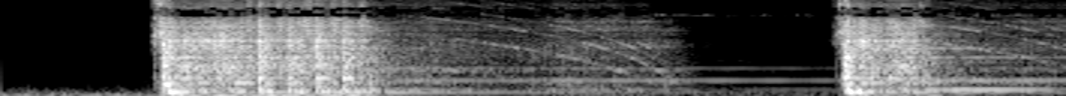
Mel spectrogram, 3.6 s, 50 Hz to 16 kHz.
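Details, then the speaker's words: 769 hp 409ci Ford 351 Cleveland on an engine run stand, starter remounted with a spacer after an earlier grinding problem: two short, crisp starter spins that whir down cleanly without grinding; normal cranking, slightly noisy. "Works like a charm. Maybe a little noisy, but oh my God."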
